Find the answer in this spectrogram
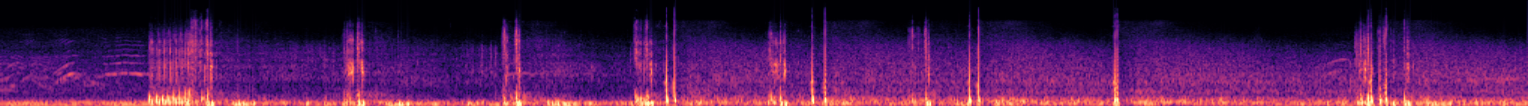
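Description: Daytime aerial fireworks going off: about a dozen sharp bangs at uneven intervals, some in quick pairs and a cluster about a second in and near the end.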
